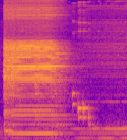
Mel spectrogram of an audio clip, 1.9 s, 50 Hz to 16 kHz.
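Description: Buzzer in the video game Portal 2, a loud harsh sustained electronic buzz lasting about a second, then a short lower tone.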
